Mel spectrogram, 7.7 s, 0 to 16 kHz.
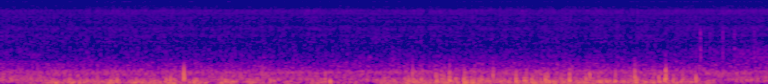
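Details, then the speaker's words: Early-1980s 52-inch Toastmaster spinner ceiling fan (relabeled Fairbourne Trading Co.), three-speed with reverse, mint original, first test since hanging: steady low whoosh on medium to high, very well balanced, no wobble, grinding or knock; healthy. "um move steady air on medium and this fan is very very well balanced does not wobble at all"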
